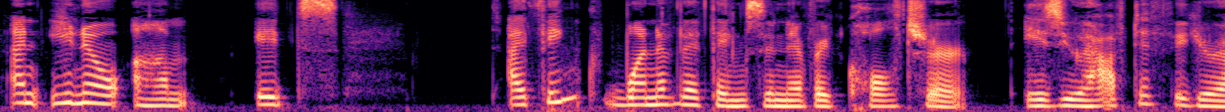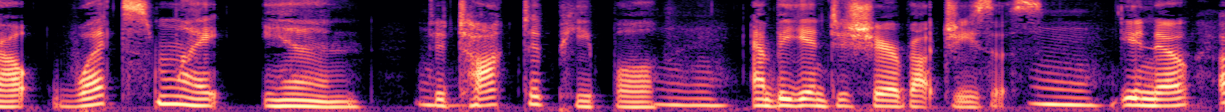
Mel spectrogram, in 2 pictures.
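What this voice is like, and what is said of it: American accent. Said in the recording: “they'd recognize my accent ... oh, you're American”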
